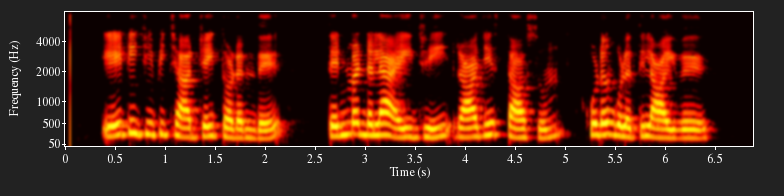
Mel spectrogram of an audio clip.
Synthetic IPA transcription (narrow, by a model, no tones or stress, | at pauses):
eːʈid͡ʒipit͡ʃaːɾd͡ʒɐɪt̪ːɔɽɐɾnd̪ɯ | t̪ɛnmɐɳɖɐlɐːɪd͡ʒiɾaːd͡ʒeːst̪aːsɯm | kuːɽɐŋɡʊɭɐt̪ːɪlaːjʋɯ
